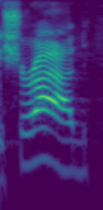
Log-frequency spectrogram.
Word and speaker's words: charade: might is that a is that a valid pronunciation let me see what that is charade i don't see sharat is sharada a canadian pronunciation i've never heard that before sharad anybody know it's british that's how the french say british pronunciation of charade that's actually very interesting to me let me listen the interviews with justice charade oh it is the british pronunciation beautifully done all right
